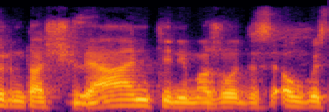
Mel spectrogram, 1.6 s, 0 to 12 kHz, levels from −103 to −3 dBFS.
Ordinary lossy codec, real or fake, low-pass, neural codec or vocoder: Opus, 64 kbps; real; 9.9 kHz; none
